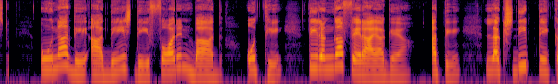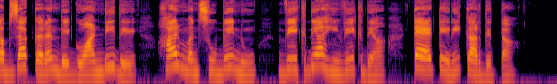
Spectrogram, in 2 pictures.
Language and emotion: Punjabi, neutral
